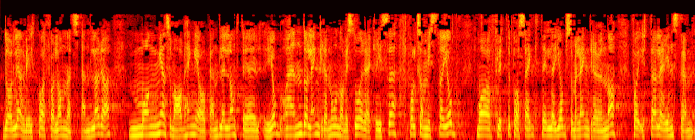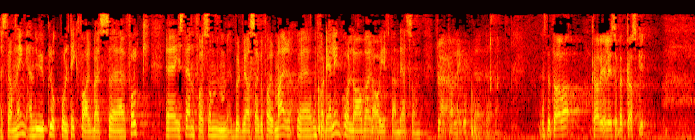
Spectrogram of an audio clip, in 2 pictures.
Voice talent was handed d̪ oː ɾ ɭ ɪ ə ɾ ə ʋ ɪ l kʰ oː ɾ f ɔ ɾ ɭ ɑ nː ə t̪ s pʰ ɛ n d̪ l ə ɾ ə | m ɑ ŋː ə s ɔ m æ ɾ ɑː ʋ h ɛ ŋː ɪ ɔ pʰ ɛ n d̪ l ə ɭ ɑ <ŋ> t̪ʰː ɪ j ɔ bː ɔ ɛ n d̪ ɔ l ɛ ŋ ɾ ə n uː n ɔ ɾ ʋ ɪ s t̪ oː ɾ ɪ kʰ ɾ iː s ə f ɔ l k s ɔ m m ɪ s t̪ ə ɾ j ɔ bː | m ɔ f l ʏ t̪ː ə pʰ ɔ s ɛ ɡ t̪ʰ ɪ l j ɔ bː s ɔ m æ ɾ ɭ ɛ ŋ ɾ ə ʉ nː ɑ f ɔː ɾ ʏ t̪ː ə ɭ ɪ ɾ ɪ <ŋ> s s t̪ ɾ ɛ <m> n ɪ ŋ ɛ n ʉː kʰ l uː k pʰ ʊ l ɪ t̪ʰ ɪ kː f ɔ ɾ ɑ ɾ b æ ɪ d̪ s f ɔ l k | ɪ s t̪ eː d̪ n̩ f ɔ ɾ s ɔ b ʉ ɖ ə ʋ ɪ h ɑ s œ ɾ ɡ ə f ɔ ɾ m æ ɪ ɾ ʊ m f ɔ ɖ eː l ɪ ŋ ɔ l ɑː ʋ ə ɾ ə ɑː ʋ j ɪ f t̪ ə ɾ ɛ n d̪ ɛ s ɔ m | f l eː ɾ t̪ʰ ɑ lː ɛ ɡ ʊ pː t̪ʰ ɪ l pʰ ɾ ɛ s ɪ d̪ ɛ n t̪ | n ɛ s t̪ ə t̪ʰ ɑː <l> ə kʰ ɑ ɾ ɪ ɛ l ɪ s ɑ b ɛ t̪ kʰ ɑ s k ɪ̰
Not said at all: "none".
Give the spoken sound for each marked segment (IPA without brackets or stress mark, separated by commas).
ŋ, n, m, l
